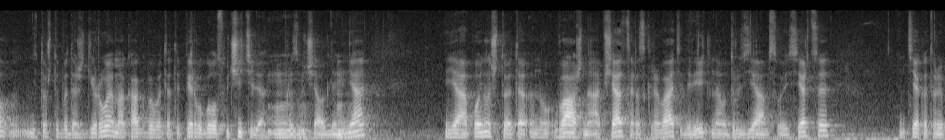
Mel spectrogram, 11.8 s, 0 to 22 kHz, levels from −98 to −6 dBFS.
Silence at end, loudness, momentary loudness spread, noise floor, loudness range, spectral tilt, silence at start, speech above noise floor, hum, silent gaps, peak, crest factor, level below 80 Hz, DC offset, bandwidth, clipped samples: 0 s; -25 LUFS; 10 LU; -49 dBFS; 3 LU; -7 dB/octave; 0 s; 25 dB; none; none; -4 dBFS; 22 dB; -44 dBFS; under 0.1%; 16 kHz; under 0.1%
